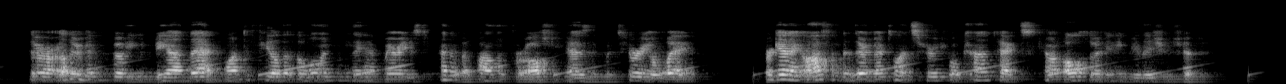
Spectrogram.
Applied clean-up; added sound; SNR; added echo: neural mask model DeepFilterNet 3.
